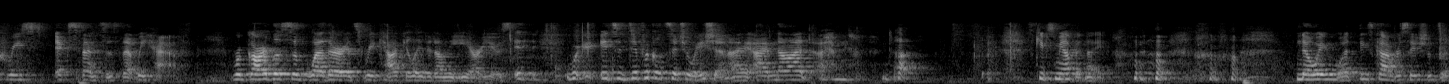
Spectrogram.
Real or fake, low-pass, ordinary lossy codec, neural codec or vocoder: real; 7.2 kHz; AAC, 48 kbps; none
